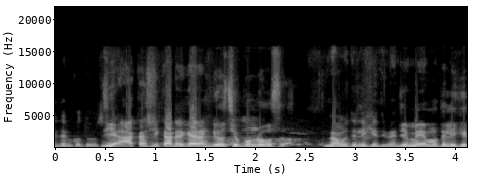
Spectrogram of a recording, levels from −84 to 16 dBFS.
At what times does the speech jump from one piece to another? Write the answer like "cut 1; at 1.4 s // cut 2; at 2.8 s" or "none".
none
